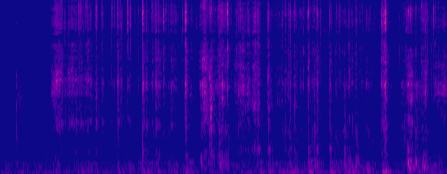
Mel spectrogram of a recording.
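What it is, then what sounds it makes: Dry soap bar being carved. A solid, palm-sized, pale beige stamped bar of dry laundry soap is held in the hand and carved and scraped with a small metal blade, with flakes falling away. After a quiet start, a dense run of bright, dry scraping and crisp shaving sounds begins, with short, sharp cuts close together and almost no low end.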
